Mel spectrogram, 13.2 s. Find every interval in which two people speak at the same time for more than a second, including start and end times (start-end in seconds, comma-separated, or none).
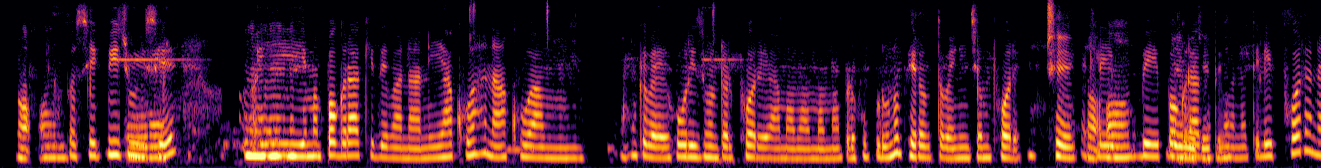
none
